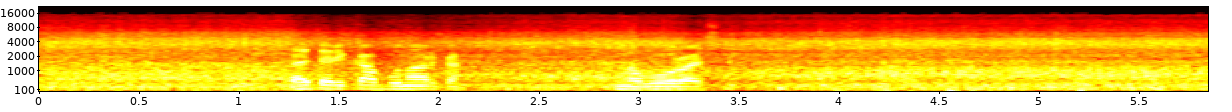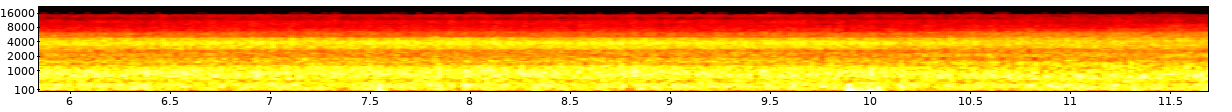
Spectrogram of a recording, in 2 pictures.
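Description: A shallow stream rushes and babbles over rocks outdoors.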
